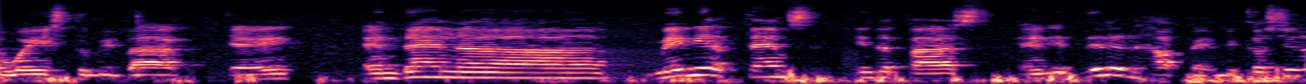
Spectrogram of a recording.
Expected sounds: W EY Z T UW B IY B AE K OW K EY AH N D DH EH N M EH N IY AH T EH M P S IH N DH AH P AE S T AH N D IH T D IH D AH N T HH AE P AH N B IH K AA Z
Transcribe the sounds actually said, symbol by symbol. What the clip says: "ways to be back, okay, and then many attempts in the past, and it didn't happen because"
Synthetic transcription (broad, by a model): W EY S T UW B IY B AE K OW K EY AH N D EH N M EH N IY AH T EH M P S IH N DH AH P AE S T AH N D IH T D IH D AH N T HH AE P AH N B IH K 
